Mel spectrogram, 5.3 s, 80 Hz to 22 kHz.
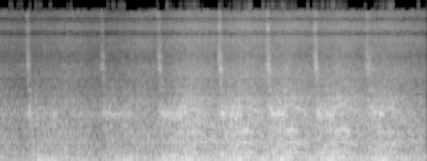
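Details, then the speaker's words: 1987 C4 Corvette TPI V8 just after a new mass airflow sensor was plugged in: catches and settles into a steady, even run with a slight surging swell, no knocks or misses; the MAF was the fault, though a slight runner vacuum leak remains. "That's what it was, mass airflow sensor."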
